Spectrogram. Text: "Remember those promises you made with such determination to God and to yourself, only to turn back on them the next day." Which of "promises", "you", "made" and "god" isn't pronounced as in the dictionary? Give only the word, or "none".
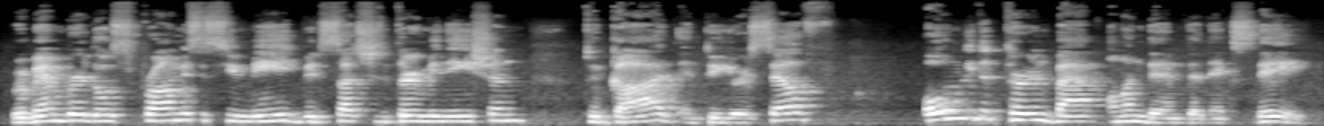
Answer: promises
